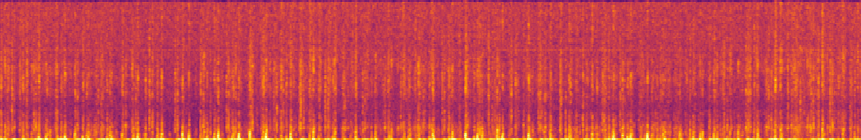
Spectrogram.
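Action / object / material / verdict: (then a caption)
scrape / foam microphone windscreen / foam / none. Long nails on both hands scratch and tap a soft, porous black foam microphone windscreen. The result is a steady, muffled low rumble filled with rapid soft thumps and crackly scuffs, with almost no high or bright content.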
